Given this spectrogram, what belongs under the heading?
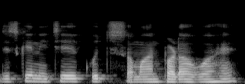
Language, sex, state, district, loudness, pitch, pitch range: Hindi, male, Uttar Pradesh, Shamli, -19 LUFS, 130 Hz, 120-135 Hz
